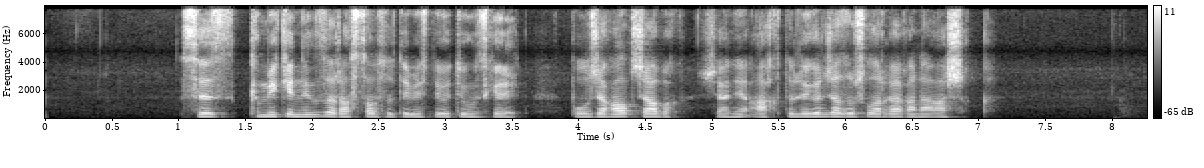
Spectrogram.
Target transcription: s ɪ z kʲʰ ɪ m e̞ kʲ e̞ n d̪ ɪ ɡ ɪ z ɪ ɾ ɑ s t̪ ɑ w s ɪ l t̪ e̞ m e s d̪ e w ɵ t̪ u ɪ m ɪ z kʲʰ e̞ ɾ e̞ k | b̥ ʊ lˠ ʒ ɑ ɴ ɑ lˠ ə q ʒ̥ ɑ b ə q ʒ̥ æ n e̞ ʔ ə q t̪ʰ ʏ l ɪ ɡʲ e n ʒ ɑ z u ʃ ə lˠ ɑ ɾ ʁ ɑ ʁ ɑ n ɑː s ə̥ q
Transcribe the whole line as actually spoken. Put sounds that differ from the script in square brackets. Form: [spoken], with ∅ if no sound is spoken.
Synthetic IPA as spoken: s ɪ z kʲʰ ɪ m e̞ kʲ e̞ n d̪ ɪ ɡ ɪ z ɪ ɾ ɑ s t̪ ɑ w s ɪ l t̪ e̞ m e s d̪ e w ɵ t̪ u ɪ [ŋ] ɪ z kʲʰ e̞ ɾ e̞ k | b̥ ʊ lˠ ʒ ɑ ɴ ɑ lˠ ə q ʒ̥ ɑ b ə q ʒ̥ æ n e̞ ʔ [ɑ] q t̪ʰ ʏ l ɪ ɡʲ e n ʒ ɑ z u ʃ ə lˠ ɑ ɾ ʁ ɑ ʁ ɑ n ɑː [ʃ] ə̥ q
